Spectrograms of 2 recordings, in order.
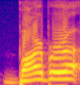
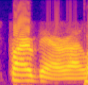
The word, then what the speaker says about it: Barbera: Uh, we're talking to, and by the way, is is the last name Barbara or is it Barbera? Am I pronouncing it correctly? – It is Barbera, Barbera. – like Hanna Barbera.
